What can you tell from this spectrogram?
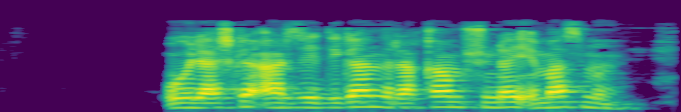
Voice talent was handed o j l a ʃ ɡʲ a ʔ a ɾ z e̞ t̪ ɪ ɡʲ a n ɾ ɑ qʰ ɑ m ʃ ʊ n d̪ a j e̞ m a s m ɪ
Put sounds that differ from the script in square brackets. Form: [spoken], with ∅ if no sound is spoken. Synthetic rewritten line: o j l a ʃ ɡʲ a ʔ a ɾ z e̞ [d̪] ɪ ɡʲ a n ɾ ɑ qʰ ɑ m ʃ ʊ n d̪ a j e̞ m a s m ɪ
